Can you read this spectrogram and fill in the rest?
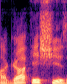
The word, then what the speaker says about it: Hex: Só que em inglês se escreve com H e X, então fala Hex.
